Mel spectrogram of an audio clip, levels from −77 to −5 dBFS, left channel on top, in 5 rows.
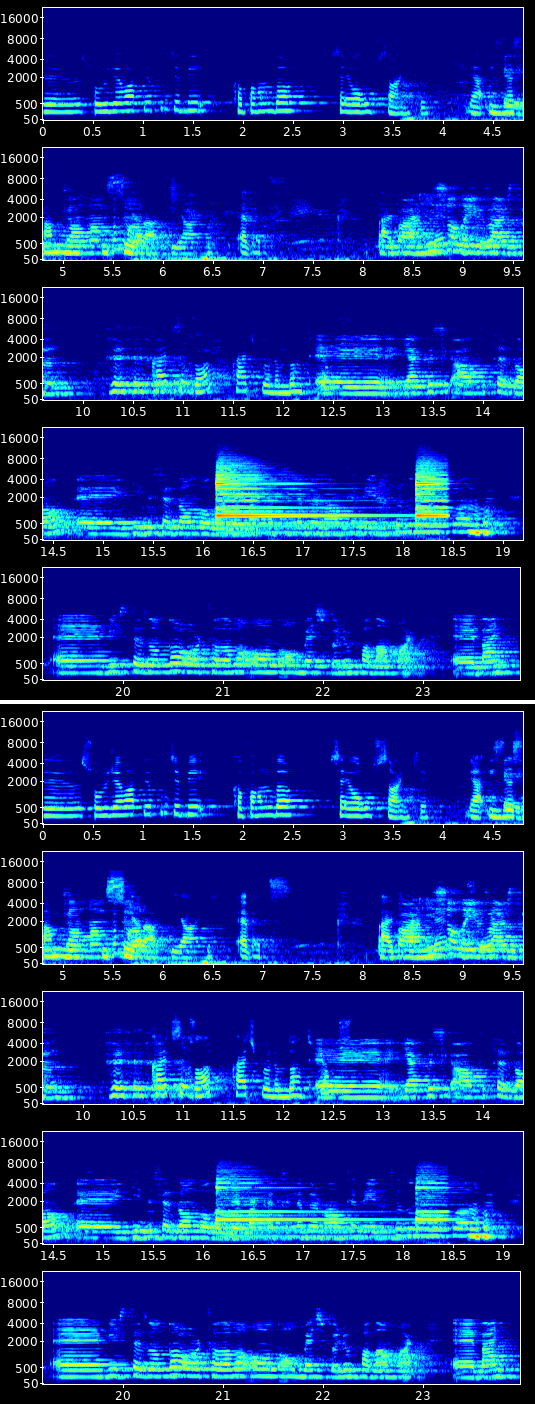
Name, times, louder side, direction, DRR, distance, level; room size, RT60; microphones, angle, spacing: voice 1, 0.0-1.7 1.9-2.5 2.9-3.9 4.2-7.2 7.9-9.6 10.7-12.5 18.6-18.9, right 3 dB, 90° right, 8 dB, 1.2 m, -39 dB
sound 1, 3.6-3.8 4.1-4.2 4.5-5.0 5.7-7.9 8.2-8.4 8.7-8.8 10.9-11.0 11.6-11.7 12.1-12.4 16.1-18.5, left 8 dB, 60° left, 1.0 m, -31 dB
voice 2, 4.6-5.9 7.7-7.9 8.2-9.8 10.2-11.0 11.9-12.0 12.3-18.9 19.3-23.8, right 1 dB, 25° right, 5 dB, 5.6 m, -39 dB
26.5 x 20.0 x 7.7 m, 1.1 s
head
